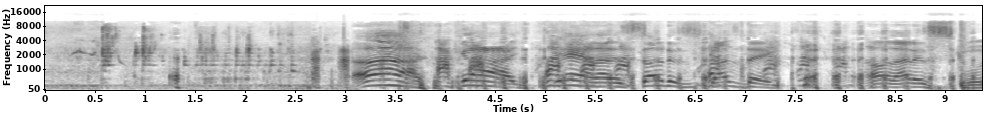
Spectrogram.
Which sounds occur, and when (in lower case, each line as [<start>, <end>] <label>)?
[0.00, 9.35] mechanisms
[0.23, 0.84] whistling
[0.52, 2.63] toilet flush
[1.22, 1.39] human voice
[2.63, 3.40] laughter
[3.06, 3.77] male speech
[3.52, 5.23] laughter
[4.12, 4.72] male speech
[4.96, 7.32] male speech
[5.39, 6.15] laughter
[6.31, 7.31] laughter
[7.45, 8.65] laughter
[8.15, 9.35] male speech
[8.81, 9.35] laughter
